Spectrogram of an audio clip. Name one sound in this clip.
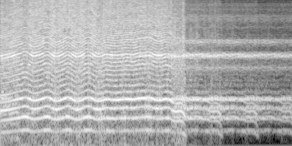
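A man chants loudly through a microphone in a wavering, ornamented voice.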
